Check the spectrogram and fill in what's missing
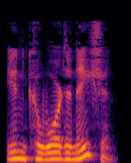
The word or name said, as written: incoordination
